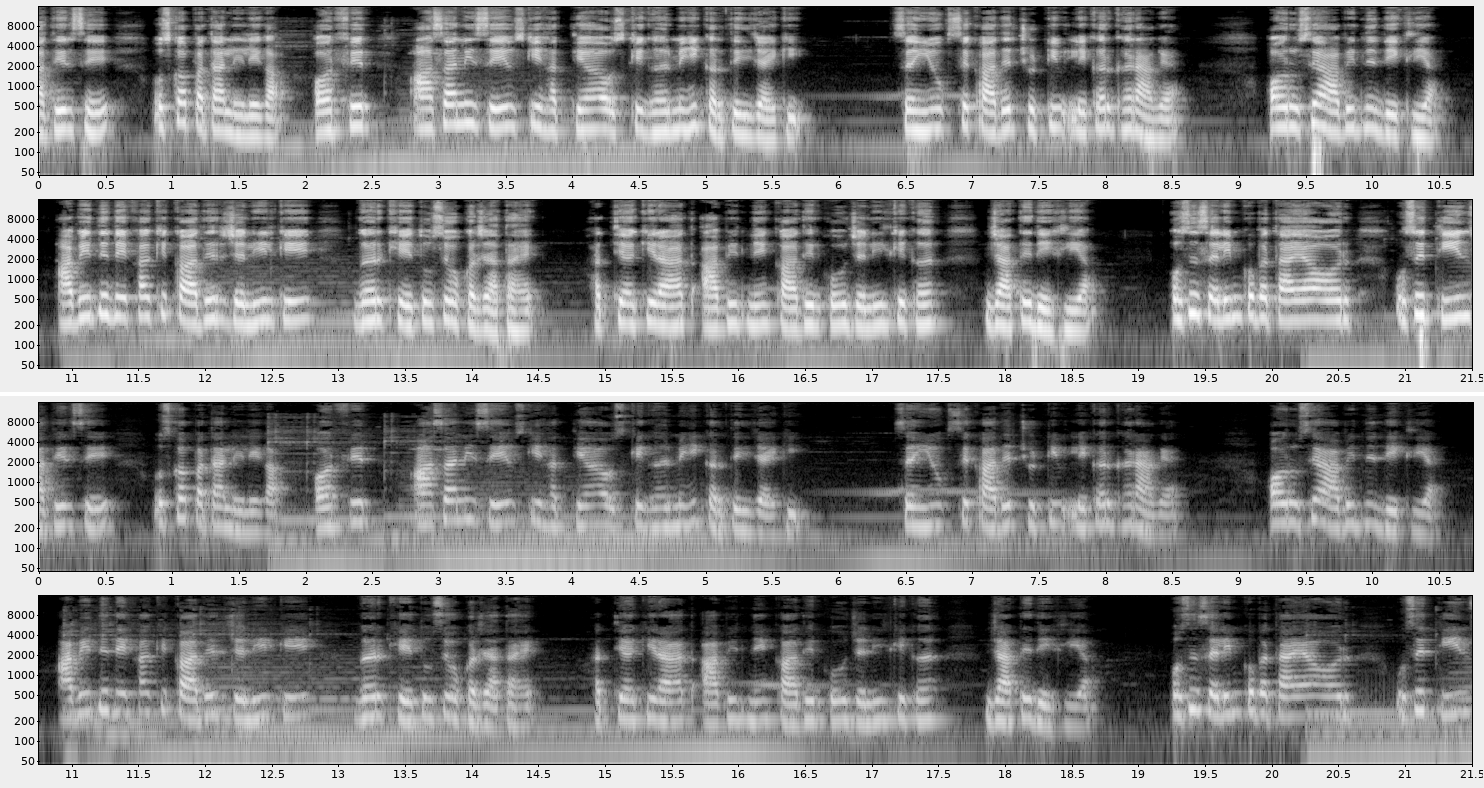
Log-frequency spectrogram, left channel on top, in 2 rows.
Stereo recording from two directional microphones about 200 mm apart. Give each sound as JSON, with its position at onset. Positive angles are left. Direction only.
{"t": 0.0, "sound": "a woman's voice", "side_deg": 35}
